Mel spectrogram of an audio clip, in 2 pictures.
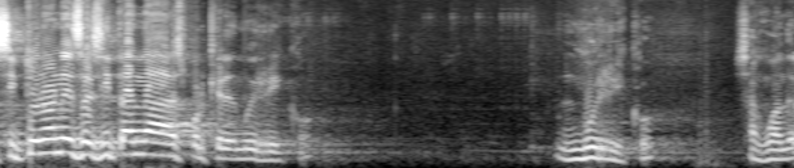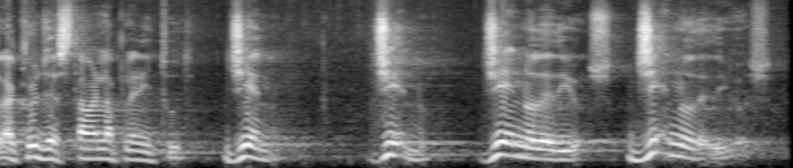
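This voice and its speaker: A man who is a priest giving a lively homily, acting out little quotes. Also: fairly high pitch, gravelly, long reverb tail. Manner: lively preaching with acted-out quotes.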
